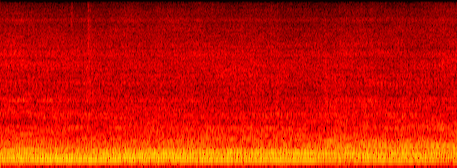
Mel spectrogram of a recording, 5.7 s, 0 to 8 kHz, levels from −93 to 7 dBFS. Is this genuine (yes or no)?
no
